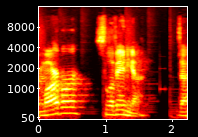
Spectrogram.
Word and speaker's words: Maribor: I have a special guest today who is from Maribor, I'm saying this right, Maribor, Slovenia.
